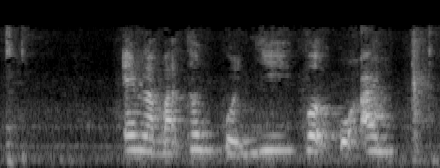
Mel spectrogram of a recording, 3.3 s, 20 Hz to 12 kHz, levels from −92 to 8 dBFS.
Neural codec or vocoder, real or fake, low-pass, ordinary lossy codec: none; real; 7.2 kHz; MP3, 48 kbps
